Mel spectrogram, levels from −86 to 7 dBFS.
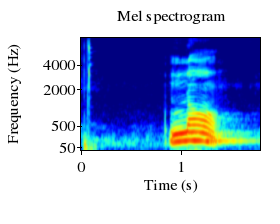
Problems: constant background noise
